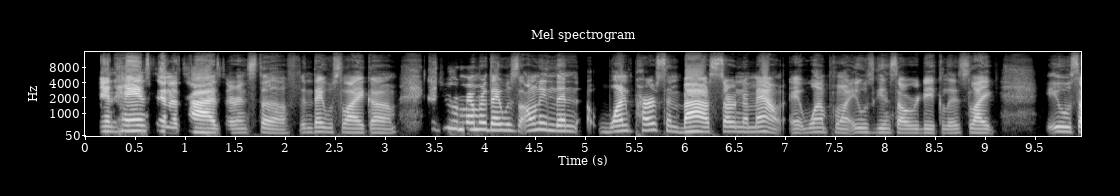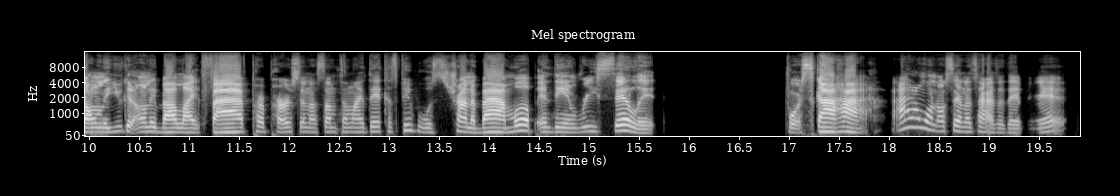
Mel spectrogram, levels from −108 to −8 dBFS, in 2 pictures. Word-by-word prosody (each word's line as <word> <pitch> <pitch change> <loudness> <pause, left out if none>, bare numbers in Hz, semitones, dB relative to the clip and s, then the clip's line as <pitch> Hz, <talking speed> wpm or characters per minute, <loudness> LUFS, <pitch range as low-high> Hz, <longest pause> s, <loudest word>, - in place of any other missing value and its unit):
And 215 -1 +4
hand 240 +1 +8
sanitizer 180 -5 +3
and 170 0 -7
stuff, 155 -5 -7
and 180 - -15
they 200 +1 0
was 185 -1 -10
like, 170 -2 -1
um, 160 -2 -5 0.3
could 315 - -10
you 355 - -9
remember 300 0 +1
they 270 -2 +2
was 260 -2 -7
only 280 +5 -3
let 240 -3 -2
n 220 - -15
uh, - - -16
1 225 +6 0
person 260 -3 -3
buy 205 +2 +6
a - - -12
certain 210 0 -4
amount 205 +2 0
at 165 -2 -7
one 190 +1 -6
point? 165 -2 -9
It 180 - -9
was 180 -2 -13
getting 170 0 -11
so 165 -1 -4
ridiculous, 160 0 -9
like, 165 -4 -2 0.5
it 210 - -8
was 205 -1 -5
only 190 -1 +1
you 210 +3 -11
could 225 - -3
only 200 +1 -4
buy, 185 -1 +3
like, 180 -2 0
5 190 +1 +6
per 210 0 -7
person 195 0 -5
or 185 - -11
something 195 0 -9
like 190 -1 -6
that, 210 0 -6
'cause 205 - -14
people 255 -5 -12
was 185 -1 -10
trying 210 -5 +1
to 175 - -1
buy 190 +2 +6
'em 185 +2 -1
up 245 +1 0
and 195 0 -5
then 185 -2 -2
resell 220 +3 0
it 155 0 -3 1.3
for - - -7
sky 200 -1 +7
high. 210 +1 +4 0.3
I - - -1
don't 390 -1 -6
want 295 -4 -6
no 220 - -5
sanitizer 200 -6 -5
that 170 -1 -5
bad. - - -5
195 Hz, 215 wpm, -23 LUFS, 175-220 Hz, 1.3 s, hand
